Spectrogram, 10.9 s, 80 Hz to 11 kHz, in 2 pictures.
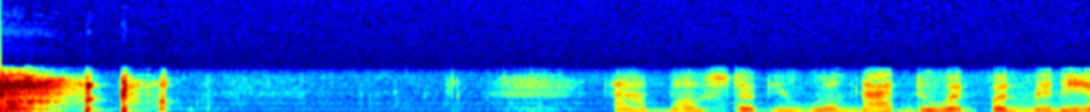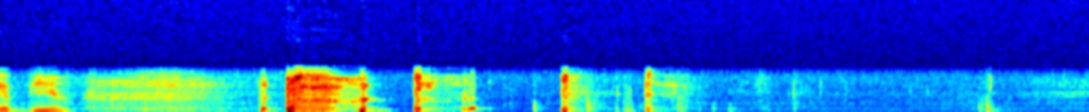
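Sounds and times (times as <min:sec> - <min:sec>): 
person coughing harshly: 0:00.0 - 0:01.0, 0:06.8 - 0:09.0
speech: 0:03.2 - 0:06.1.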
